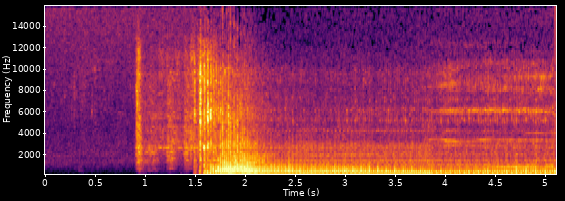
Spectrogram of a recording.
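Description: Subaru WRX STI (VAB) EJ20 turbocharged flat-four starting through a ROWEN titanium exhaust with a variable valve: a click about a second in, a brief burst of starter cranking, then the engine catches with a short rev flare and settles into a steady idle.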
